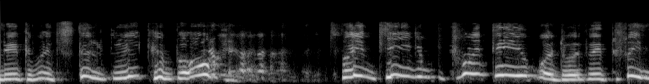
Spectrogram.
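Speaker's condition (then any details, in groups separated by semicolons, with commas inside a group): Slurred speech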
